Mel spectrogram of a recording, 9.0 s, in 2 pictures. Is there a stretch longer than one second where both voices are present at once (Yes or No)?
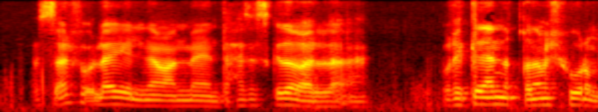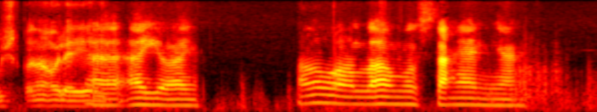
No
